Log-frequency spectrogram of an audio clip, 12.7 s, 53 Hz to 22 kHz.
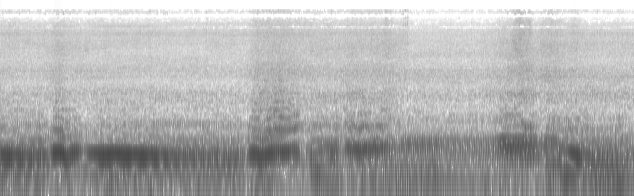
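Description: A V8 engine's pitch drops at each gear change.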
